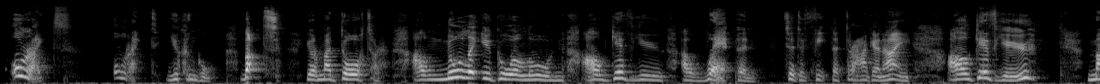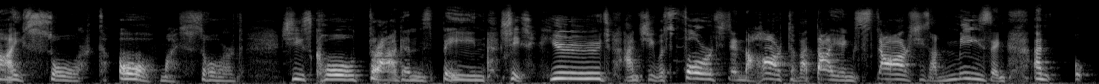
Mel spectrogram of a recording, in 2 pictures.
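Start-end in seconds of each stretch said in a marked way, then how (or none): 0.1-12.1 lightly Scottish king voice; a hint of a gruff Scottish father; king boasting to his daughter, light Scottish lilt. King voiced with Scots touches. 12.2-21.1 slow, grand boasting; king showing off his sword, slow and grand; proud boast. Acted.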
